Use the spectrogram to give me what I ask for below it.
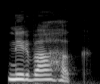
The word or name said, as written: निर्वाहक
